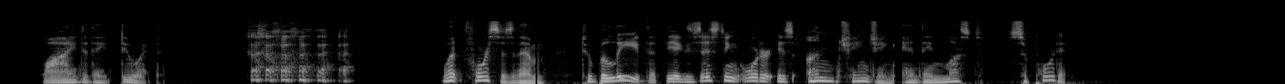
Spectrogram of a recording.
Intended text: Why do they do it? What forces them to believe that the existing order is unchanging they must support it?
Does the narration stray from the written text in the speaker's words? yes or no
yes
